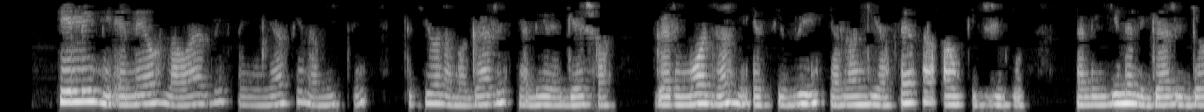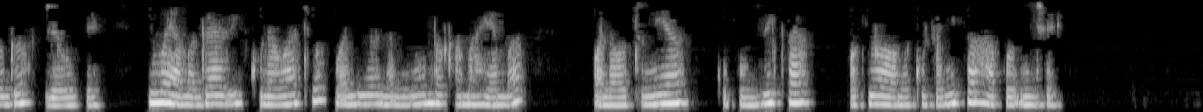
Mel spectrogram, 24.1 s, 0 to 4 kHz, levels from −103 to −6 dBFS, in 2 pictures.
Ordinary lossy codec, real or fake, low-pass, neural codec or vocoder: MP3, 16 kbps; real; 3.6 kHz; none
